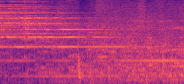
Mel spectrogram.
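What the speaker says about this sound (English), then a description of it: "The bell sounds, we're underway." A bell rings steadily to start a wrestling match at an NWA Wisconsin event, sustained metallic tones with crowd and arena noise around them.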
